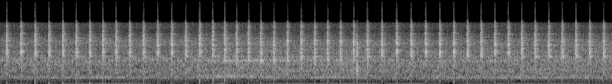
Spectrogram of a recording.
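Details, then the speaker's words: 2008 Lada Priora 126 engine, mileage unknown and oil level full: a sharp, strong metallic knock at idle that disappears when the throttle is released and does not change when each coil wire is pulled; the cause was a broken piston skirt on the intake side. "вот такой стук стук сильный отчтливый звук пропадает при сбросе Газа но не меняется при снятии провода с каждой катушки не меняется"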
